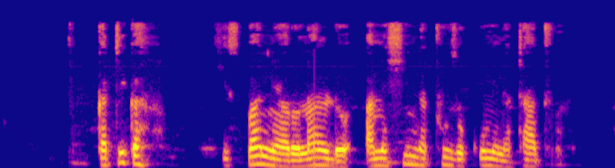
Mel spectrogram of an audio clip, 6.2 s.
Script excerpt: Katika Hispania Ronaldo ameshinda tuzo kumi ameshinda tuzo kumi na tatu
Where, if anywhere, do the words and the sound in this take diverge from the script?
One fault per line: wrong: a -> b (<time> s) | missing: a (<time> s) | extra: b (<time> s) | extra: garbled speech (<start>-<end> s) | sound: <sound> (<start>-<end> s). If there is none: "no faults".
missing: ameshinda tuzo kumi (5.0 s)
